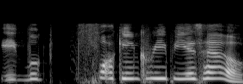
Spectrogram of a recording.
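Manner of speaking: high, slow and drawn out; excited. Real, not acted. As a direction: stretch it out in excited awe. Excited about creepy trailer.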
